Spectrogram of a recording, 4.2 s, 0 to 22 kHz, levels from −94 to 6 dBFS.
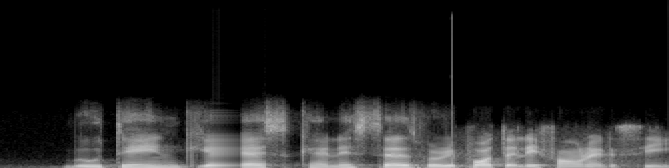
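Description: At 1.33 s the speech stalls for about 0.2 s, to 1.53 s. This sounds like a call audio freeze, likely from packets held up until the jitter buffer ran empty. The last sound is stretched into a fading buzz, so a spectrogram shows smeared, blurred partials. Nothing is lost, and the audio resumes exactly where it stopped.

At 1.65 s a skip ahead follows. Roughly 70 ms of speech is dropped and the two sides are joined with only a brief 13 ms bridge. The waveform shows an abrupt splice, and the sound jumps forward with a small piece missing.

From 1.75 s to 2.35 s a jitter buffer slow-down adds 85 ms. Repeated pitch periods bring playback to about 87% speed while the pitch stays the same. Sounds are drawn out, and a spectrogram shows formants stretched sideways with regular, duplicated cycles in the waveform.

From 2.83 s to the end, the input switched to a poorer device, likely a lower-quality microphone or headset profile. 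Nothing above 5.5 kHz remains, so the spectrogram is sharply cut off there. New background noise sits about 30 dB below the speech, and the tone turns duller at much the same level with no gap at the switch.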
